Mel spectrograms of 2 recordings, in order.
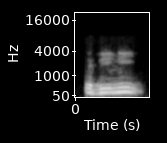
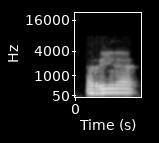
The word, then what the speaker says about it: René: اور رینی بھی کہا جاتا ہے، لیکن اصل لفظ جو لاطینی زبان جس طرح سے اگر اس طرح سے پڑھا جائے تو اس کا تلفظ رینے رینے ڈیکارٹ اس کا نام ہے.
